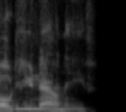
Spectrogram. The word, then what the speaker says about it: Niamh: Because it's spelt very differently in England to how it's pronounced, isn't it?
